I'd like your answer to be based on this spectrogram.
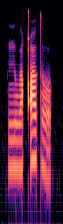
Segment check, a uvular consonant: present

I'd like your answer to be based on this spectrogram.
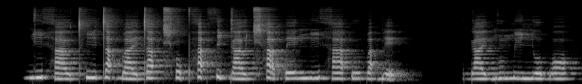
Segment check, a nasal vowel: present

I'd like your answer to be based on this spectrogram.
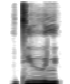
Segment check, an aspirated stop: absent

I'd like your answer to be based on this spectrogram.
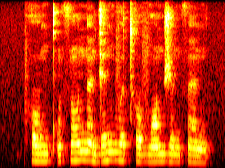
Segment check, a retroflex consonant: absent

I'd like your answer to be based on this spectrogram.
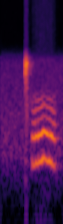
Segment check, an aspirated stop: present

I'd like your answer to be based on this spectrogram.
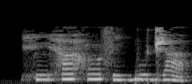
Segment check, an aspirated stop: absent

